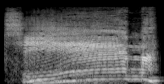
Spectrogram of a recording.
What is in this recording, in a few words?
jeers; medic; video games; source engine; tf; mvm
